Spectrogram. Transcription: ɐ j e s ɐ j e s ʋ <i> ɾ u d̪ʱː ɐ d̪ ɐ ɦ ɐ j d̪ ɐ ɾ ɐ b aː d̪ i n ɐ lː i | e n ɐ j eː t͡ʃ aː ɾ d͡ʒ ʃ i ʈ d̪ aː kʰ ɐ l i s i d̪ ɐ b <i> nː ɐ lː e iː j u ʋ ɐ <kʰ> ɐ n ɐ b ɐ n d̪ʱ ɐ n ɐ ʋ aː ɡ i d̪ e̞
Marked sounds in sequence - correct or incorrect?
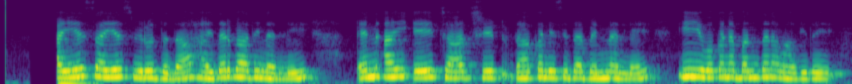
correct, incorrect: e, incorrect: k

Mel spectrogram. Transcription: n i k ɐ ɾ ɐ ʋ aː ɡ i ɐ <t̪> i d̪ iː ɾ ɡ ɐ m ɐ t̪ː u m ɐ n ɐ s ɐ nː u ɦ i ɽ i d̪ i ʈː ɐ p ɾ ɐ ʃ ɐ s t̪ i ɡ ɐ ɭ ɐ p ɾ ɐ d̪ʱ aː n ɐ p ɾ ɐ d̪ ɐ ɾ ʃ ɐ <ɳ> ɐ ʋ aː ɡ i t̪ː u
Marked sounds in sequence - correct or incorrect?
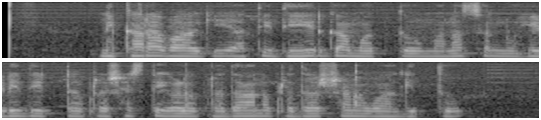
correct, correct

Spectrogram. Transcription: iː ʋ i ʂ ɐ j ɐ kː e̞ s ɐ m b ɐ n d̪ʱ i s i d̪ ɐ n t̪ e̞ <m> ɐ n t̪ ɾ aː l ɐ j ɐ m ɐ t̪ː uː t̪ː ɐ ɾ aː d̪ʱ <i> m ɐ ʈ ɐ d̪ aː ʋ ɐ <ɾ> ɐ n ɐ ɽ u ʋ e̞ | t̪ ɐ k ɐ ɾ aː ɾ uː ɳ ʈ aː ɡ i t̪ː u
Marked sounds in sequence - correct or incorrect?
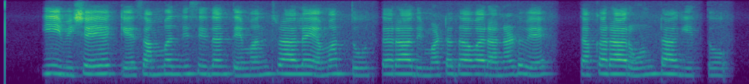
correct, correct, correct

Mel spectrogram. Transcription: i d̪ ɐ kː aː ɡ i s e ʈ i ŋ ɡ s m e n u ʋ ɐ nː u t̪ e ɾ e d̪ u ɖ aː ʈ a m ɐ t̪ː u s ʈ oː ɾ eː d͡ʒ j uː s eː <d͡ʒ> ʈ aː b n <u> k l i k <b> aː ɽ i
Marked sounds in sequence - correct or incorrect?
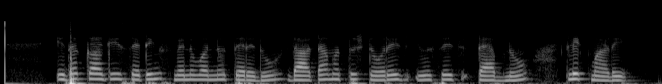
correct, correct, incorrect: m

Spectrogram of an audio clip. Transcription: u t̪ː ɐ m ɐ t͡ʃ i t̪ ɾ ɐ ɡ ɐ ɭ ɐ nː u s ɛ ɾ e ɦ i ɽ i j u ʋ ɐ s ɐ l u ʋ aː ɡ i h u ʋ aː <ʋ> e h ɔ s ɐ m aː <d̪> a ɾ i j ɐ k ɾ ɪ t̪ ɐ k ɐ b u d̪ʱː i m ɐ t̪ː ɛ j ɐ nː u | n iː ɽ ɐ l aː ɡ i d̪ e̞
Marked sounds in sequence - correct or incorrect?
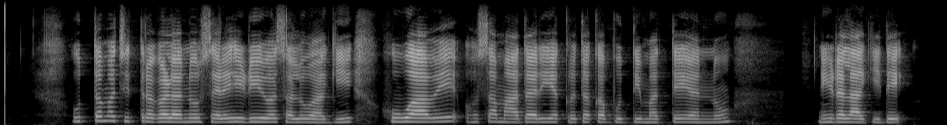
correct, correct

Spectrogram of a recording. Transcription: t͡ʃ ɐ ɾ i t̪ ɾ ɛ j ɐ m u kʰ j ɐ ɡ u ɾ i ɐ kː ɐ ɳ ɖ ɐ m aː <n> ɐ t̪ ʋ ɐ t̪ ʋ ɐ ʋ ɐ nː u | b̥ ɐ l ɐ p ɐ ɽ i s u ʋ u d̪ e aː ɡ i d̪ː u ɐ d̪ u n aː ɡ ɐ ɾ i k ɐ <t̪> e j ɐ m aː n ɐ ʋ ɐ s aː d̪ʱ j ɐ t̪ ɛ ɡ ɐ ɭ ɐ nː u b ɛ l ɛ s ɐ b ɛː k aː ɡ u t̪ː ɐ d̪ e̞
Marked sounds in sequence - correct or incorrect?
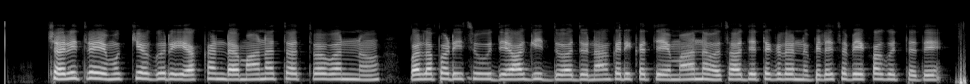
correct, correct

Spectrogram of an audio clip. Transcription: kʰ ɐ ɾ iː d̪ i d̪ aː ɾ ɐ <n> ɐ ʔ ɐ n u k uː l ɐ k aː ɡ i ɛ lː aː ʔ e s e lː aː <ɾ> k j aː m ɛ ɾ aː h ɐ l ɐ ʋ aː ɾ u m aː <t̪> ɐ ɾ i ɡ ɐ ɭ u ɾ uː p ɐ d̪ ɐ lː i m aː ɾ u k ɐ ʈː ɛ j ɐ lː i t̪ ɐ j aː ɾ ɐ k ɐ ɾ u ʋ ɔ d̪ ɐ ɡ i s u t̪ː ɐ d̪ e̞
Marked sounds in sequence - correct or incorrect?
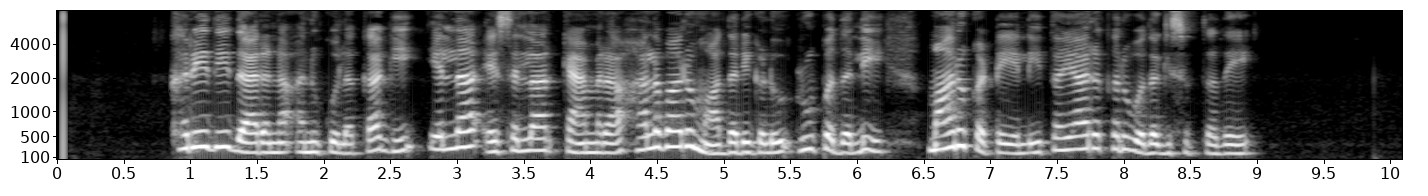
correct, correct, incorrect: d̪

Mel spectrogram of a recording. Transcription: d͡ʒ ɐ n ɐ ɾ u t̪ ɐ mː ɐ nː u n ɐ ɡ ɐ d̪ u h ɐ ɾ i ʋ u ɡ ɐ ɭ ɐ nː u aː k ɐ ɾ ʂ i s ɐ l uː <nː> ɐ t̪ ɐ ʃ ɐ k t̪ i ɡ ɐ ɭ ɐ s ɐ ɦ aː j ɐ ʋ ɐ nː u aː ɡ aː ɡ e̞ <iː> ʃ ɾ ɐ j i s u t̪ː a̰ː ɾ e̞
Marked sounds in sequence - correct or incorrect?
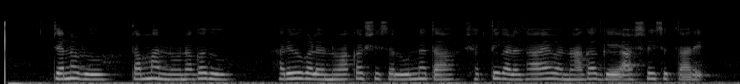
correct, incorrect: aː

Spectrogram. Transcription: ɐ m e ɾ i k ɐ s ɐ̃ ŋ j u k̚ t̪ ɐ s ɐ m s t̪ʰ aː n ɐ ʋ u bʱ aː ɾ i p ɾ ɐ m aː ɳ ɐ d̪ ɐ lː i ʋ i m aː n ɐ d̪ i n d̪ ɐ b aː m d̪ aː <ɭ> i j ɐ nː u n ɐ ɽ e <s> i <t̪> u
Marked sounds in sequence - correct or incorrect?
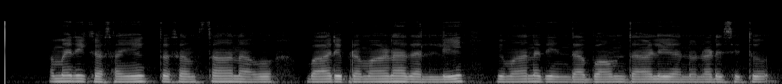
correct, correct, correct

